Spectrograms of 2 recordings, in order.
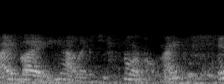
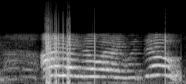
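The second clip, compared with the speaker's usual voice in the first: high, loud theatrical wail; exaggerated intonation; 8 semitones higher, 13 dB louder than usual. Shown as a demonstration. Teacher urges the class one more time, exaggerated high shout. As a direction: overdo it as a big mock cry of despair.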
